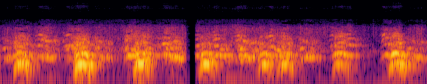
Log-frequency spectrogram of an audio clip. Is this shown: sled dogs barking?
yes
